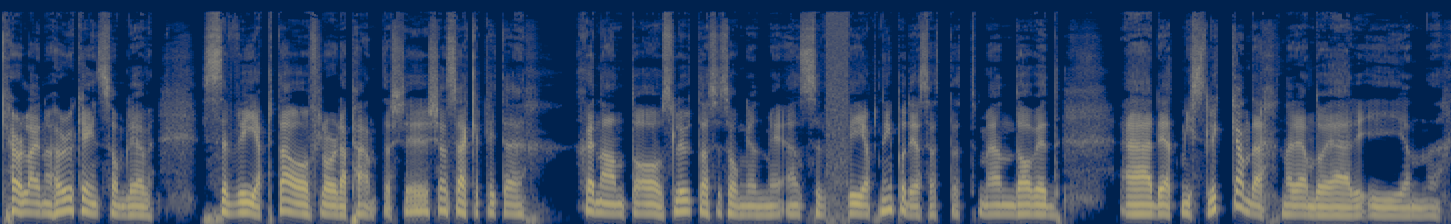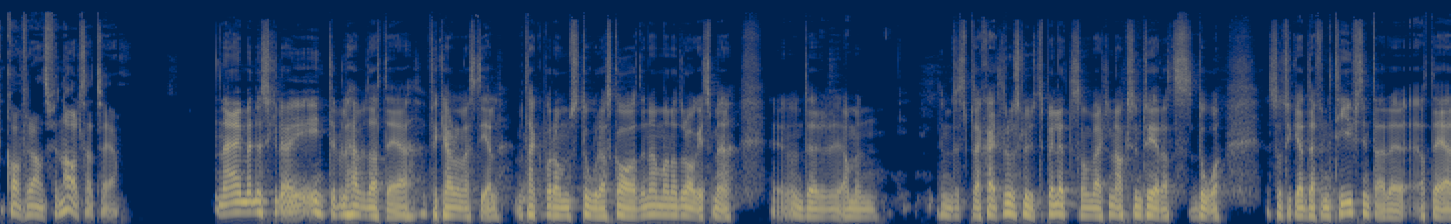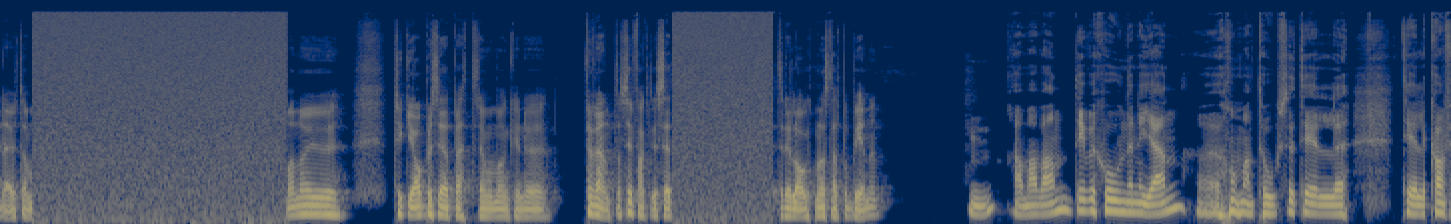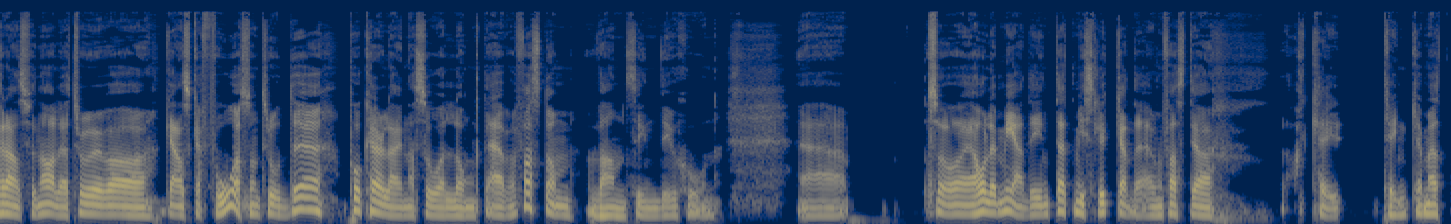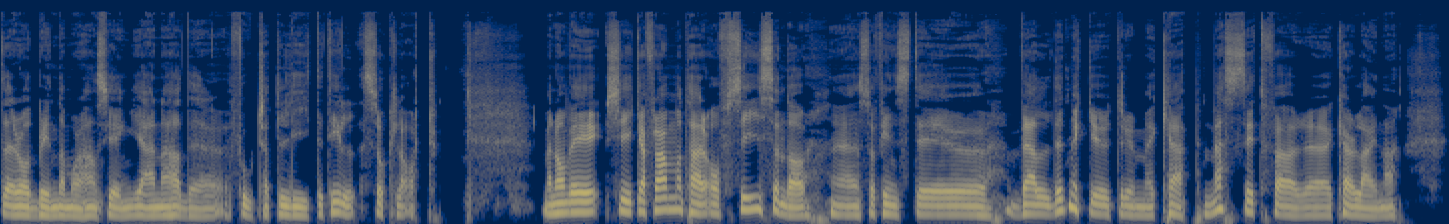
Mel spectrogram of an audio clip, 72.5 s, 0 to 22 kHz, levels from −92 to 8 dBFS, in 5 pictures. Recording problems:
audio cutting out; filled with static; at 8.5 s, at 29 s for 2.5 s and at 36 s for 1 s

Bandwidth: 18 kHz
